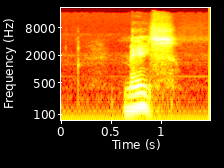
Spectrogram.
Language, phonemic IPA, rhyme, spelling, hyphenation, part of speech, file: Dutch, /meːs/, -eːs, mees, mees, noun, Nl-mees.ogg
- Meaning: tit, bird of the family Paridae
